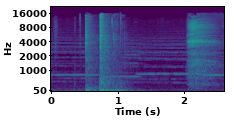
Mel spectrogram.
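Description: A front door swings shut with a solid thunk, followed by a short rattle as it settles, then a quiet stretch and a soft, breathy rustle.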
